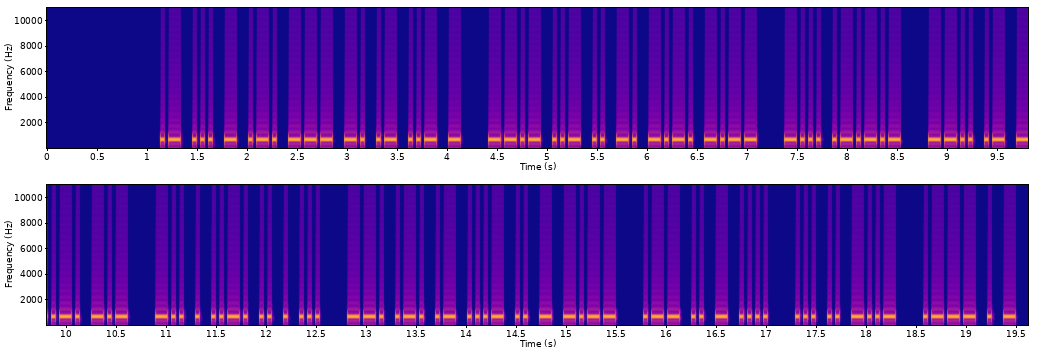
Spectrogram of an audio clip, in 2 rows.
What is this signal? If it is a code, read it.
Morse code, heard as a keyed tone, about 30 wpm, 700 Hz. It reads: ASTRONAUT QUINCY B. ZACK DEFIES GRAVITY WITH SIX JET
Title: Pangram Challenge v2 - 30wpm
